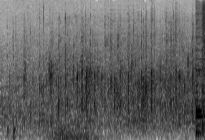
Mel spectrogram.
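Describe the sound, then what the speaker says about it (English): Parents applaud at a school program, a steady wash of clapping held at an even level for about two seconds with a brief louder swell at the very end; no one speaks over it. "Thanks to all our parents for encouraging us with your banging applause."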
